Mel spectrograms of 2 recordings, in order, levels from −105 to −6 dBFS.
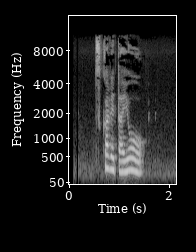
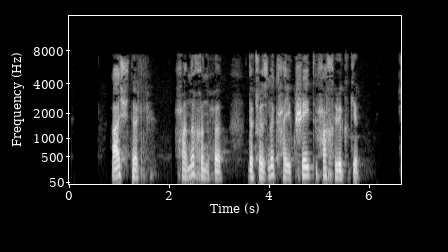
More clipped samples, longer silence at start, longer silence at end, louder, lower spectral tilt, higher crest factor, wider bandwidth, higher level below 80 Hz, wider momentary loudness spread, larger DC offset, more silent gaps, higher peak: neither; second, 0.5 s vs 0.85 s; second, 0.65 s vs 0.9 s; second, -30 LUFS vs -21 LUFS; second, -3 dB/octave vs -5 dB/octave; about the same, 18 dB vs 20 dB; first, 11.5 kHz vs 7.8 kHz; second, -82 dBFS vs -62 dBFS; second, 6 LU vs 10 LU; neither; second, none vs 2.05-2.10 s; second, -14 dBFS vs -2 dBFS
